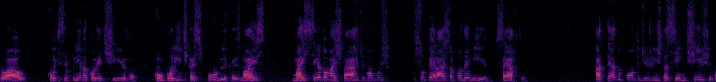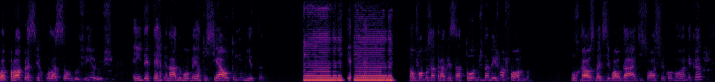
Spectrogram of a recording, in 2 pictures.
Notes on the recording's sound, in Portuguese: LIVE no Instagram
